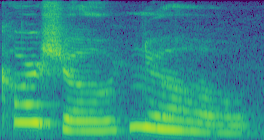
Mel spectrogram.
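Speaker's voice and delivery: very slow, dry, swooping sarcastic drawl. Reading a comic character's reply aloud: sarcastic reading. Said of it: "Why does that sound sarcastic?".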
